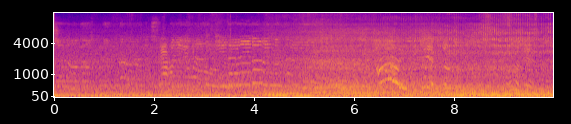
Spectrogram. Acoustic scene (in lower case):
street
